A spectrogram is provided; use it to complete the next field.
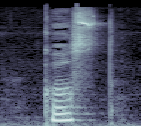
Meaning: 1. bone (any of the components of an endoskeleton, made of bone) 2. girl, woman
- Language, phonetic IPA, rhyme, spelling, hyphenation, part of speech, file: Czech, [ˈkost], -ost, kost, kost, noun, Cs-kost.ogg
